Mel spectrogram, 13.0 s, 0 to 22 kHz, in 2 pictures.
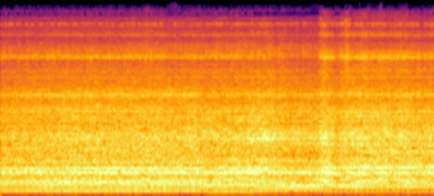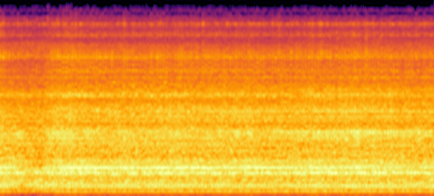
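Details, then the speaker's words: Milling a new half nut to replace a worn part on a Hamilton 6" metal lathe: a sharp cutter in soft material, taking about 50 per pass. An even, steady hum with no chatter or squeal. A smooth cut. "this is a good sharp cutter I could probably take 100 at a time if I really wanted to but this is good I'm getting a nice smooth cut so I'd rather take my time and do a few passes rather than push it"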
